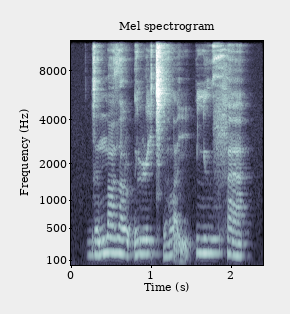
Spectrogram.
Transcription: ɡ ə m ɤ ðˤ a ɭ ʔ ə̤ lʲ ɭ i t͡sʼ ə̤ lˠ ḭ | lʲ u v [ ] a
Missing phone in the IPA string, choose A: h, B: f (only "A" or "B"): B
